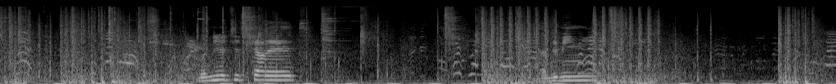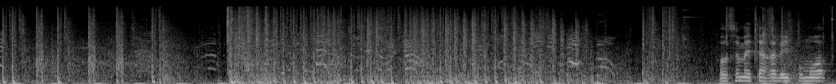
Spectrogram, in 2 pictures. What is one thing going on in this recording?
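Gunfire crackles and bangs in short bursts.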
